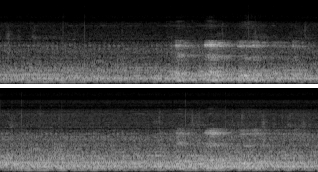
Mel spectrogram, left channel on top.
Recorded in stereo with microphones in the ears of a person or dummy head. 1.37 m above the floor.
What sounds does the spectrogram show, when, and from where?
1.7 s laughter: 90° left, 7.5 m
